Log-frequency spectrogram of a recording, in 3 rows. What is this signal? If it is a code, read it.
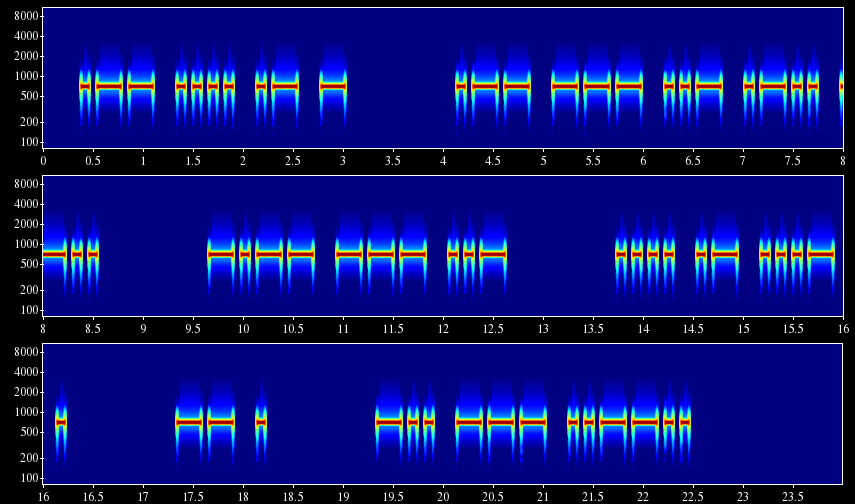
Morse code, heard as a keyed tone, about 15 wpm, 700 Hz. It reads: WHAT WOULD YOU HAVE ME DO?
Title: 2x Word-Spacing - Sentences from Top 200 Words - 15wpm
